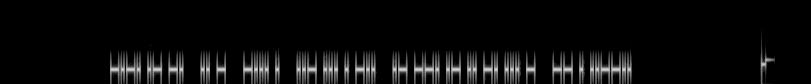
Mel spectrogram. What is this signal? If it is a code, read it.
Morse code, heard as a keyed tone, about 44 wpm, 700 Hz. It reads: CAN IT BE USED AGAINST ME?
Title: Sentences from Top 600 Words 45wpm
